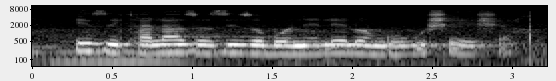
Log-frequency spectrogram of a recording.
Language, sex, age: Zulu, female, 23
